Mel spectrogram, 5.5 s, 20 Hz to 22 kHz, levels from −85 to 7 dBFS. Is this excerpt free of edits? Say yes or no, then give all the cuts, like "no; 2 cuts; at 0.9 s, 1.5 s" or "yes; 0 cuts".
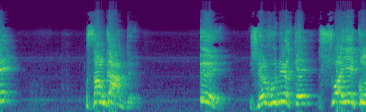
yes; 0 cuts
